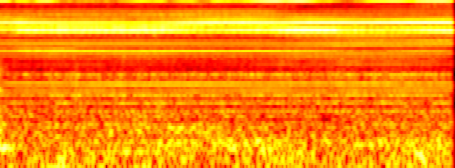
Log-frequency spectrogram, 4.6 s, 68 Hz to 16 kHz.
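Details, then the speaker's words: Quadcopter motor 1 (CW), tested from ground control software: a thin high-pitched buzz with rough ticking; it won't start at 1032 µs and only kicks in around 1040 µs, catches when turned by hand, and is faulty. "that is to kick off finally the obvious buzzing ticking in there get real good when I turn it down a little bit it won't start at this speed or value 1032 microseconds"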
